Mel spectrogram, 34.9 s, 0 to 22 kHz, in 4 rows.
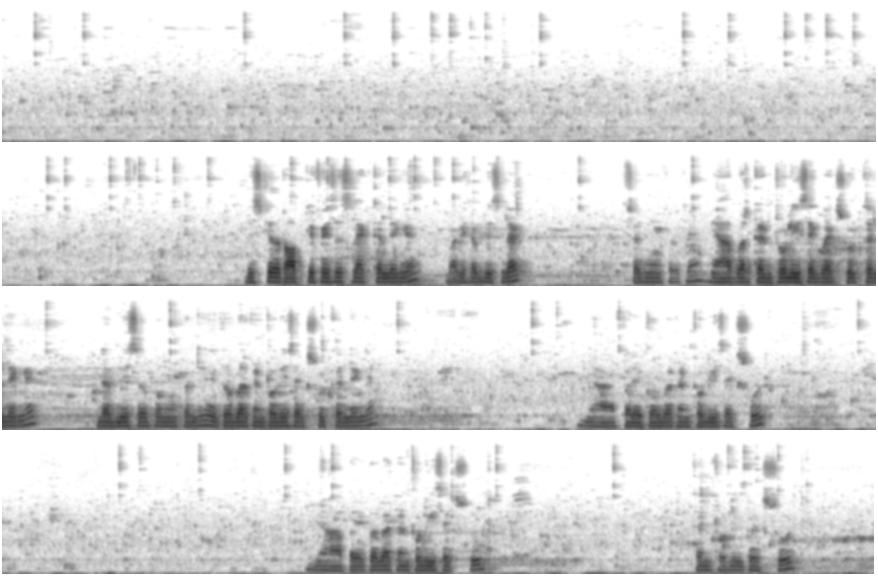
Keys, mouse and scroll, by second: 0.6 w, 0.9 click, 2.9 r, 3.5 click, 4.3 alt+right click, 4.7 alt+middle click, 5.1 w, 5.4 click, 8.1 alt+right click, 8.6 click, 10.0 alt+right click, 10.3 alt+middle click, 10.6 q, 10.8 right click, 12.0 click, 12.7 ctrl+click, 13.1 right click, 13.5 middle click, 13.9 w, 14.5 click, 16.6 e, 18.0 click, 20.2 e, 20.7 w, 21.5 click, 23.1 alt+middle click, 25.0 e, 26.1 click, 27.7 alt+middle click, 29.1 click, 30.1 e, 31.2 click, 33.1-34.9 typing, 33.5 right click, 33.8 middle click.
